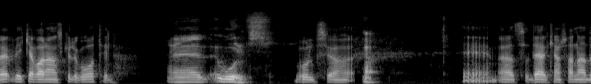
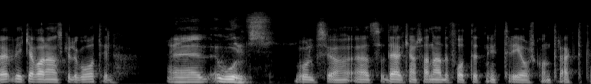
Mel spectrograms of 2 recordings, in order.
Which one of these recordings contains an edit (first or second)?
first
